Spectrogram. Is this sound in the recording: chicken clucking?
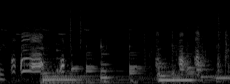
yes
